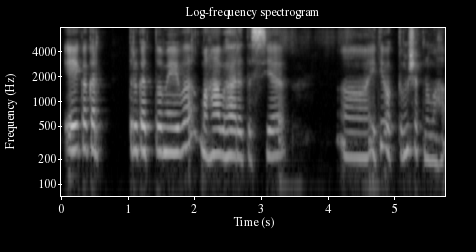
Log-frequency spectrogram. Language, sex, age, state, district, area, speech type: Sanskrit, female, 18-30, Karnataka, Chikkaballapur, rural, spontaneous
